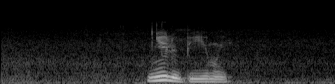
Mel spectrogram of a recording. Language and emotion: Russian, sad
